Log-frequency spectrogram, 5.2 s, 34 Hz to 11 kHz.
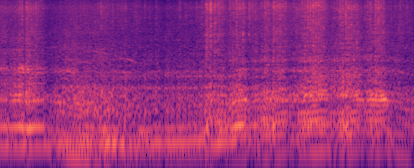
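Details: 1991 Honda Civic Si four-cylinder, test pipe without cat, exhaust missing rear section: loud rough stumbling and sagging at low rpm and idle under blips; bogging caused by faulty fuel pressure regulator.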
